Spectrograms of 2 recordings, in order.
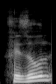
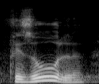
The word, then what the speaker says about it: फजूल: उच्चारण होगा फिटकिरी फिटकिरी फिजूल इसको एक बार लिख लेंगे या तो हो जाएगा फिजूल नहीं होता है फजूल होता है क्या होता है फजूल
